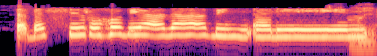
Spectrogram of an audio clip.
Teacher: مرققة لكن مع سكون بدون قلقلة، لا تخرج. فبشره بعذاب، تحكم شوي في طرف اللسان.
